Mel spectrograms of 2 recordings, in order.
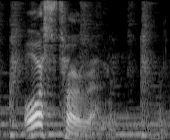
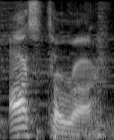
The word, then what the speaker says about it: Ostara: goddess uh as Tara ostara it's different pronunciations one is OS t-a-r-a and another variation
